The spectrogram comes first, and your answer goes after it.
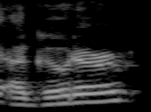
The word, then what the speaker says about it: Agutter: I think it's Jenny Agutter. I believe that's how you Yes.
